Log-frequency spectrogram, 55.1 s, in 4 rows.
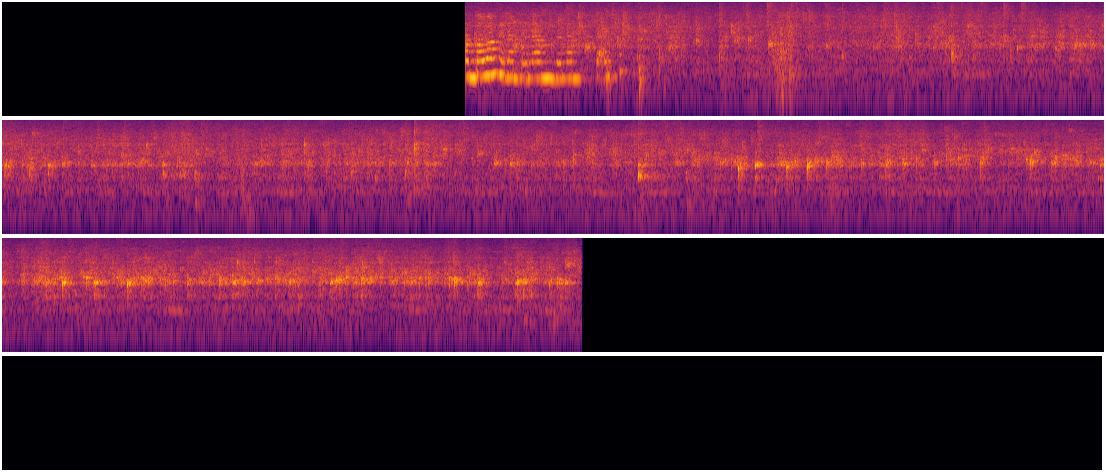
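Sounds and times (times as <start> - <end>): chicken deep-frying in oil: 5.8 - 34.8.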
